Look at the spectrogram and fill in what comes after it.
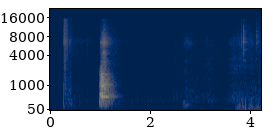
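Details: Pet Welsh Corgi that barks boldly when family members are close by, being trained to bark more softly: one loud, sharp bark stands out, with a faint short bark just before and quiet rustling afterwards.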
